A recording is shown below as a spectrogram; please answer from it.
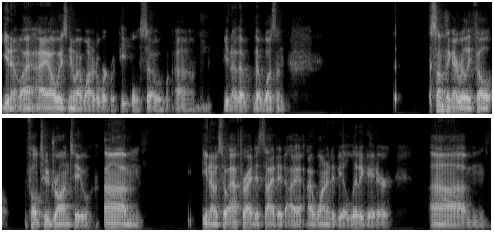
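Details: Adult panelist who stutters and chose to become a litigator; stuttering.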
